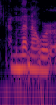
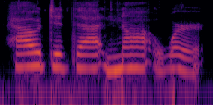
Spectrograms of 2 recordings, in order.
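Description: First: Said in the usual way. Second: Slow, soft, puzzled question; quiet, stretched-out puzzlement; slow bafflement. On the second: Acted. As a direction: drag each word out quietly. Baffled question said slowly, then quicker.

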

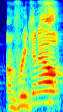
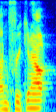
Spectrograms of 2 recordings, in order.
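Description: First: High, loud outburst of panic; panicked shout. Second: Said in the usual way. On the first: Real, not acted. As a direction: burst out yelling as nerves take over. Repeats panic, second take yelled.

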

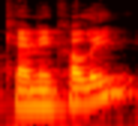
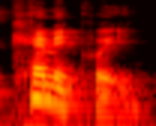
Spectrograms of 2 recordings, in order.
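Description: First: CHEMICALLY in four syllables, "kem-i-kuh-lee"; mispronounced chemically. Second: CHEMICALLY in three syllables, "KEM-ik-lee"; correct chemically. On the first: Teacher showing the mistake, chemically with A sounded. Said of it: "not chemically". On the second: Teacher modelling chemically like physically, A left silent. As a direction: drop the A after C in "chemically". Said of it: "In the same manner". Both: Shown as a demonstration.

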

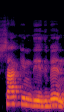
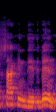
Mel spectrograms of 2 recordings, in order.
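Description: The two takes are said the same way.

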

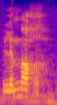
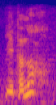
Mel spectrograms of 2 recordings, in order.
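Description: First: Said in the usual way. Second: « mort » qui monte en question, incrédule; « Il est pas mort? » avec « mort » remonté en doute. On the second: Real, not acted. (« mort » prononcé en montée, incrédule)

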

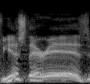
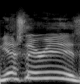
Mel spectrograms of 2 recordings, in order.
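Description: First: Said in the usual way. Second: A light, higher cheery elf chirp; Buddy the Elf. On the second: Retold or imitated. Pharisees yelling back at the Sadducees, lightly voiced cheery elf. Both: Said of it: "sounded like Buddy the Elf".

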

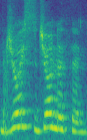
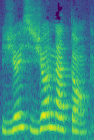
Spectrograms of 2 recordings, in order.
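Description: First: "Joyce Jonathan" said the English way; English pronunciation. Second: "Joyce Jonathan" slowly in a French accent. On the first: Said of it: "mais ce n'est pas". (« [name] » prononcé à l'anglaise) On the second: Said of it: "comment on dit [name] avec un accent français". (« [name] » lentement, avec l'accent français) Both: Shown as a demonstration.

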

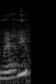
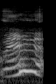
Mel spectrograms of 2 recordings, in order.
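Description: First: Said in the usual way. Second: Higher, louder strained call; doing push ups. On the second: Real, not acted. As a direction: call his name while straining through a rep.

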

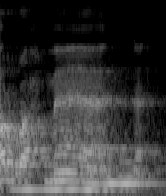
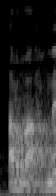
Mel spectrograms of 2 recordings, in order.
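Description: First: "الرحمن" drawn out slowly, each syllable held; slow demo word. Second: Said in the usual way. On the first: Shown as a demonstration. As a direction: stretch "الرحمن" slowly so the class hears it. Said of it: "تحذف الألف من كلمة". (نطق "الرحمن" ببطء شديد ومقطعًا مقطعًا) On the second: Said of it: "هذه الألف".

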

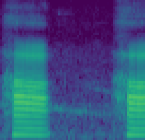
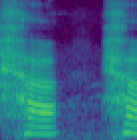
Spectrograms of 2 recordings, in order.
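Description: First: হা from the bottom of the throat, mouth wide open; plain open h on হা, no squeeze; open round ha. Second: হা squeezed from mid-throat with rasping air; pressed throat ha. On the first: Teacher showing the round ha, হা open from the throat's start. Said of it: "কণ্ঠনালীর শুরু থেকে মুখ খোলা থাকবে". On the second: Teacher contrasting the two h letters, হা pressed and breathy from mid-throat. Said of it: "কণ্ঠনালীর মাঝখানে চাপ দিয়ে". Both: Shown as a demonstration.

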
